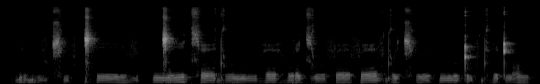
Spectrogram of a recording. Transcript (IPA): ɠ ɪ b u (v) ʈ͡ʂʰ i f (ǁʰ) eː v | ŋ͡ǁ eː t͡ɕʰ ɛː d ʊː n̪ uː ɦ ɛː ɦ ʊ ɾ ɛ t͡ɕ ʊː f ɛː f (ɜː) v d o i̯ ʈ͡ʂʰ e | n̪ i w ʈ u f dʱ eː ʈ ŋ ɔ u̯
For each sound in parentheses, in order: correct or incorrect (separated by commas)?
correct, correct, incorrect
